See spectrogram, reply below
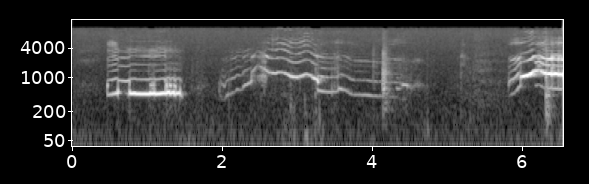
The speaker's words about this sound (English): I'm getting kind of tired of this whining. I'm getting kind of tired of this constant whining.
